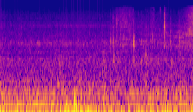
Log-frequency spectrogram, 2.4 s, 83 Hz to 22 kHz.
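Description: A 2016 Honda Pilot AWD moving slowly over a dirt track: a steady low rumble of engine and tyres.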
